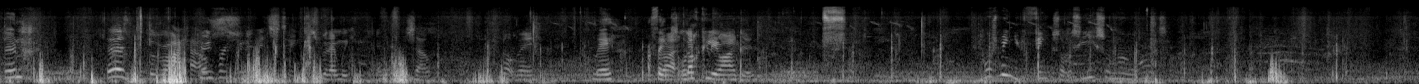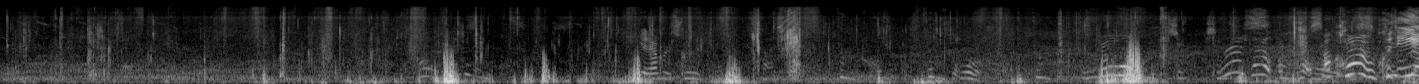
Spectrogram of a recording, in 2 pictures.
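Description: Clothing rubs and knocks against a phone held close.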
